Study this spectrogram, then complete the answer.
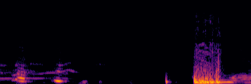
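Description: A short burst of broken, sputtering fart noise ends in a louder blurt, close and sharp; a voice makes scattered vocal sounds just before, and the noise may be a vocal imitation.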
